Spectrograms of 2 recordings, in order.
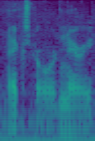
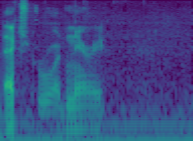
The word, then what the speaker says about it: extraordinary: I feel like a lot of times, in general, that the letter A is omitted and extraordinary, and it's usually pronounced, and it's said extraordinary. It's hard to differentiate the two, but just saying.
